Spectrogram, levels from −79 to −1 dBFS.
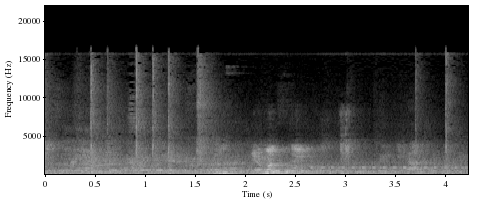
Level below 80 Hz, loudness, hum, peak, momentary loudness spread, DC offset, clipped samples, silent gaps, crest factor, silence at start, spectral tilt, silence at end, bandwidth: -42 dBFS; -26 LUFS; none; -8 dBFS; 8 LU; under 0.1%; under 0.1%; none; 20 dB; 0 s; -4.5 dB/octave; 0 s; 17 kHz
